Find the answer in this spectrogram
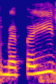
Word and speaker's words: Meitei: मैतेई जो है MEITEI, ये स्पेलिंग्स होंगे, और MEITEI इसको अलग से भी प्रोनाउंस करते हैं, मैथलियन भी कहते हैं, MEET TEILON.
